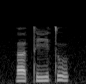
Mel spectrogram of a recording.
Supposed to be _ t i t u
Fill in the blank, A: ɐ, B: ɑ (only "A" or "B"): A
